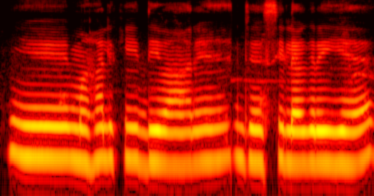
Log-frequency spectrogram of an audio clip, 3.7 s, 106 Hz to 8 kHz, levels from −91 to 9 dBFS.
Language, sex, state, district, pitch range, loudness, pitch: Hindi, male, Bihar, Sitamarhi, 225-245 Hz, -26 LUFS, 235 Hz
